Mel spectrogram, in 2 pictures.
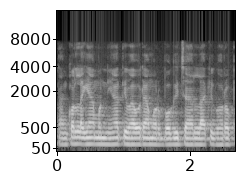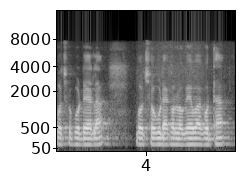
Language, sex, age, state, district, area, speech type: Odia, male, 30-45, Odisha, Kalahandi, rural, spontaneous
